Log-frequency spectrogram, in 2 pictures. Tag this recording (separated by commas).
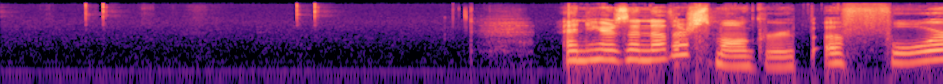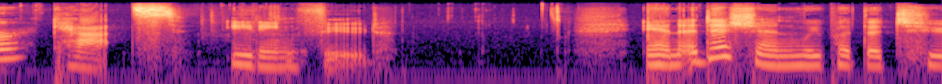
Speech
